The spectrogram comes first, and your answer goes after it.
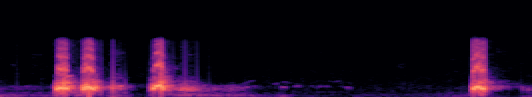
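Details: Boerboel barking after being provoked by other dogs: two quick deep barks, a third a moment later with a short growling tail, then silence and one final bark.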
